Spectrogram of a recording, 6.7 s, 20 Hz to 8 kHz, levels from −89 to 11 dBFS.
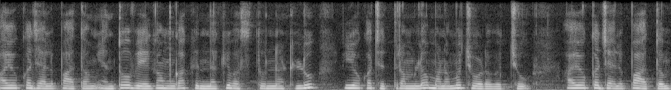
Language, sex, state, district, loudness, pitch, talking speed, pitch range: Telugu, female, Andhra Pradesh, Chittoor, -15 LUFS, 210 Hz, 145 wpm, 200-225 Hz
